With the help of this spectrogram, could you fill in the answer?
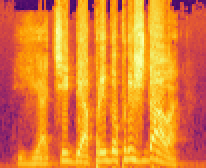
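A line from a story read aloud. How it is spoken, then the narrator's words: Shouted. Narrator (Russian): выкрикнула Тиара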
